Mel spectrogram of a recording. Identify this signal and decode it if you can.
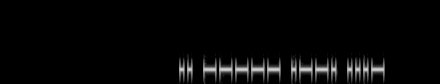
Morse code, heard as a keyed tone, about 30 wpm, 700 Hz. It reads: I0PV
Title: DXCC-100 Call Signs - 4 Characters - 30wpm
